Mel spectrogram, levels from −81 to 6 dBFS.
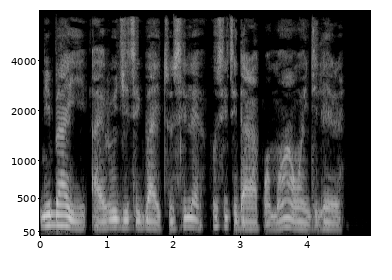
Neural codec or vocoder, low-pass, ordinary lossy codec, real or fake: none; 7.2 kHz; AAC, 32 kbps; real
